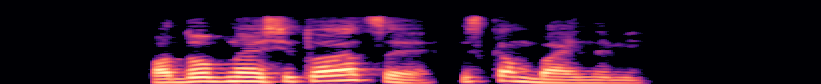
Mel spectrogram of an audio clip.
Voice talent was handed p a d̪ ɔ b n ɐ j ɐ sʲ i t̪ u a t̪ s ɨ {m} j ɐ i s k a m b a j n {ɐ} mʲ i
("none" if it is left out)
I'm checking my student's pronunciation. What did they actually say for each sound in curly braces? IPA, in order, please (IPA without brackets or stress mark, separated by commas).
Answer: none, ɐ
